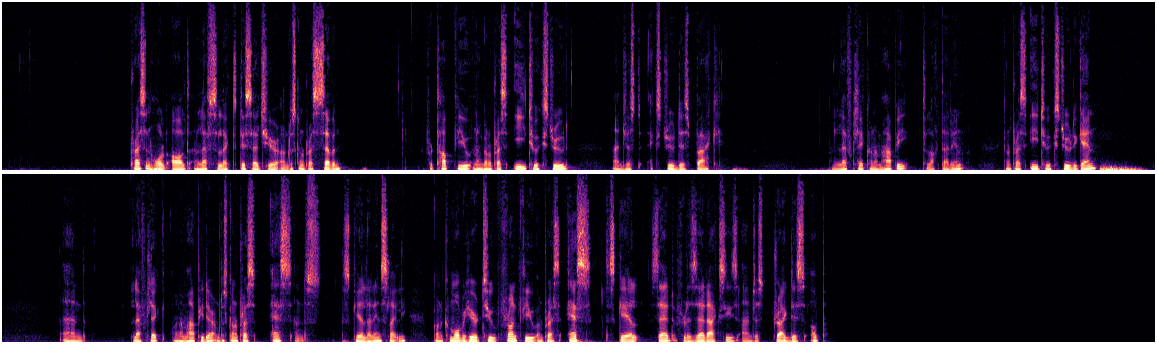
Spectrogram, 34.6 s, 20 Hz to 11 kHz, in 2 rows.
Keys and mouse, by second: 6.2 KP_7, 9.1 e, 17.1 e, 23.3 s.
